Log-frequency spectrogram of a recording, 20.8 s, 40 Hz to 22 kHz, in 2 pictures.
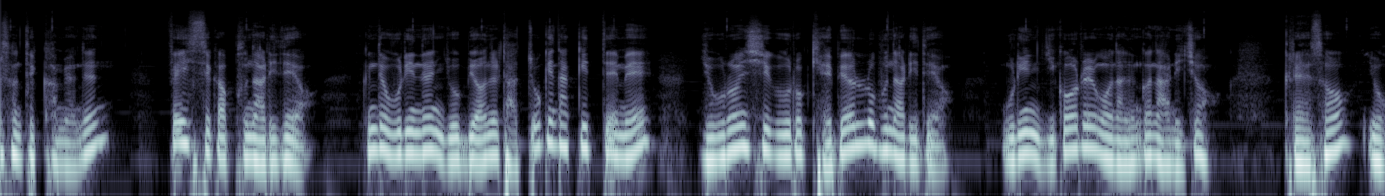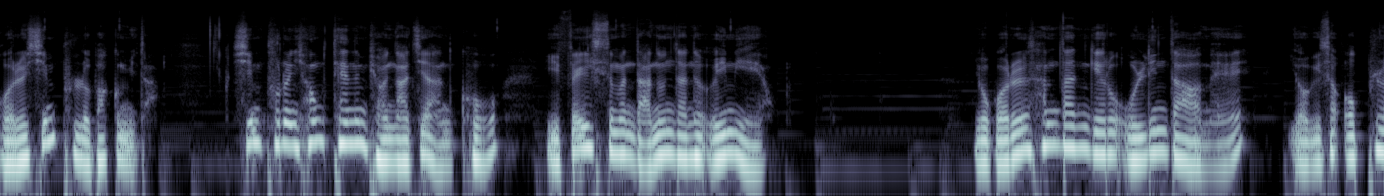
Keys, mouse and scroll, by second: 1.1-2.1 shift+middle drag, 1.1 scroll up 1, 2.1 click, 2.1-11.3 right drag, 2.3 scroll up 2, 11.3 middle click, 11.3 click, 11.4 right click, 17.9 click, 17.9-20.7 middle drag.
